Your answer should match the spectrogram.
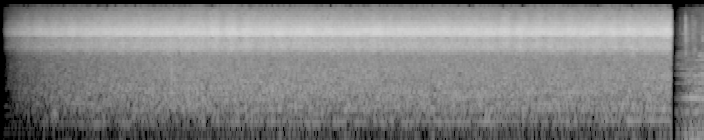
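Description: Cicada buzzing: a steady, high-pitched drone that fades in over the first second or two and cuts off abruptly at the end.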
